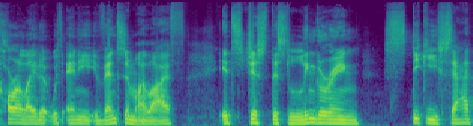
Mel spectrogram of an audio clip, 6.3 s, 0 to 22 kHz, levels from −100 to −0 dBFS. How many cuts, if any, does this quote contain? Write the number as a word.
zero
